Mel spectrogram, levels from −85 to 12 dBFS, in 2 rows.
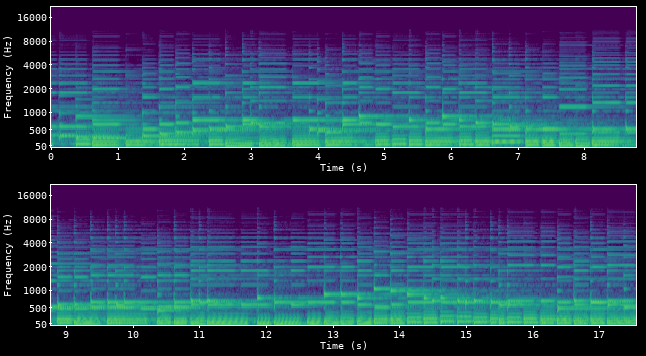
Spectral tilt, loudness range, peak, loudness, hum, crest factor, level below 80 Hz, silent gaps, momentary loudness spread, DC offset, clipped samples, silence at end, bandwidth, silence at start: -8.5 dB/octave; 1 LU; -2 dBFS; -16 LUFS; none; 14 dB; -22 dBFS; none; 3 LU; under 0.1%; under 0.1%; 0 s; 7.6 kHz; 0 s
